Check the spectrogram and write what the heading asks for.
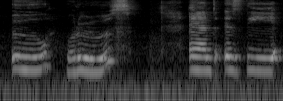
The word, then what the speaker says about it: Uruz: in the major Arcana phonetically it's pronounced ooh ruse and is the U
